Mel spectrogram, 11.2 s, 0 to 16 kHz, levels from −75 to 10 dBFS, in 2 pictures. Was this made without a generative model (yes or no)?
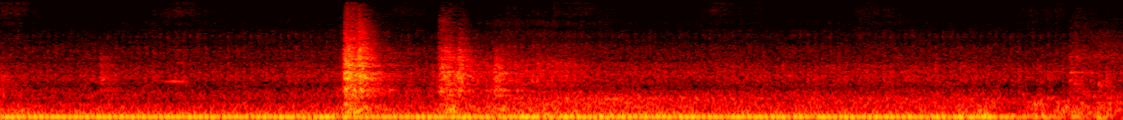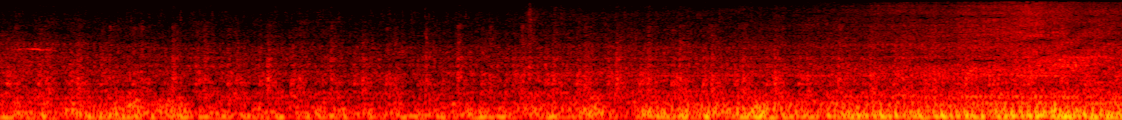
yes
